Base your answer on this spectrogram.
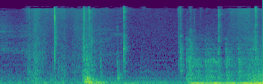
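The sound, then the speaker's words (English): A car engine is restarted: a short mechanical burst, a quiet pause, then a low engine rumble swells and keeps running to the end. “I had to actually restart the car to get the feed.”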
